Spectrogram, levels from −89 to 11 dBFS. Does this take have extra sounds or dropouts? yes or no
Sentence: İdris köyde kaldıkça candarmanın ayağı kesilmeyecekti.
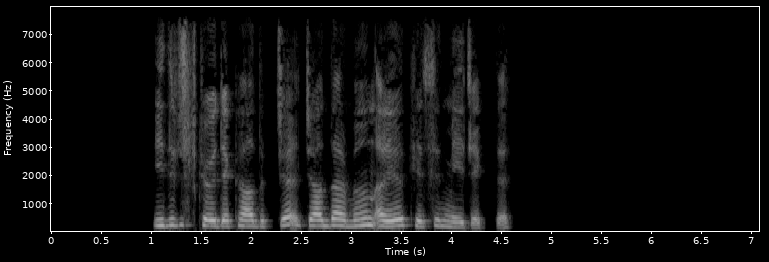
no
